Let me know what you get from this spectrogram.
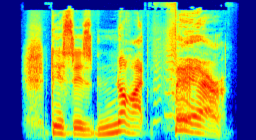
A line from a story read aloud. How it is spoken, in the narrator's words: Timmy shouted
